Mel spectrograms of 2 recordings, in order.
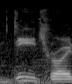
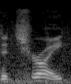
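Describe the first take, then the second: First: It is said in the northern local pronunciation. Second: It is said in a non-northern pronunciation.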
